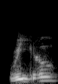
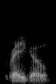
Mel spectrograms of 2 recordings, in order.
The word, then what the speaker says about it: Rego: announced since then radio I used to say regal and actually pronounced Rago so I know it's a bit strange especially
